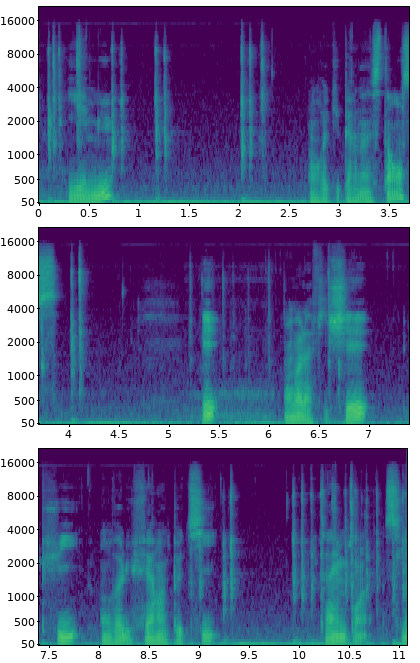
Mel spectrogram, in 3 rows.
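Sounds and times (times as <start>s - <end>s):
computer keyboard keystrokes: 0.1s - 1.4s, 2.0s - 2.4s, 3.7s - 4.2s, 9.2s - 11.0s.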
